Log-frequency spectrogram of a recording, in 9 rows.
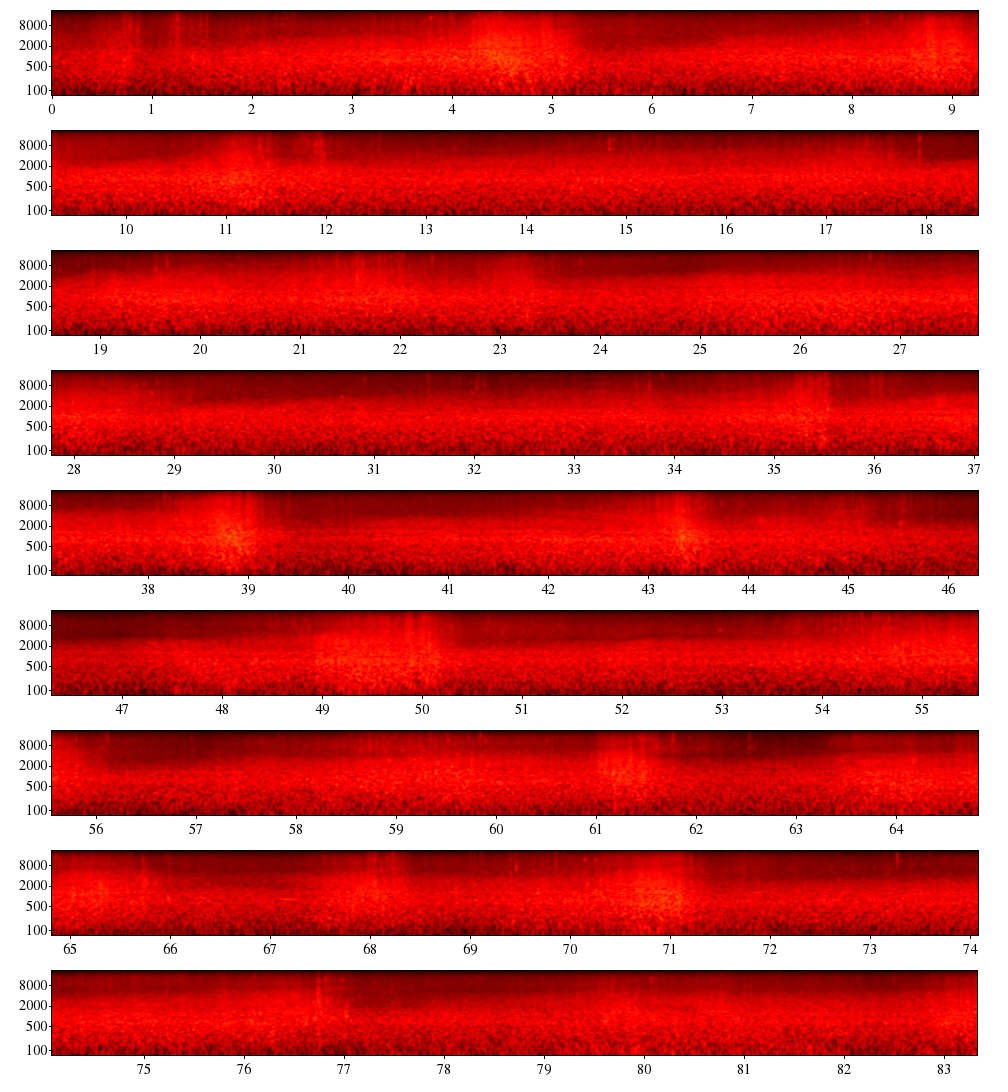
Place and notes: Orzechowo, at the beach - waves over rocks
medium size waves washing over medium size rocks
Poland, 15 August 2015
